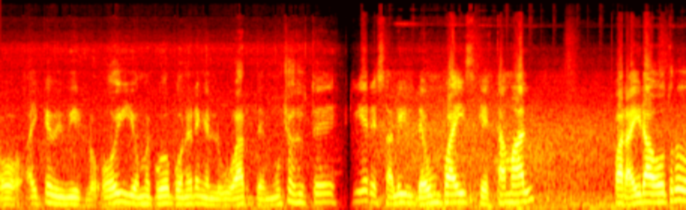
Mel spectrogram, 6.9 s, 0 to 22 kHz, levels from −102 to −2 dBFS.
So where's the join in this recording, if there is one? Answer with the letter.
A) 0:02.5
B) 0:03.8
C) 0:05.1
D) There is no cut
B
